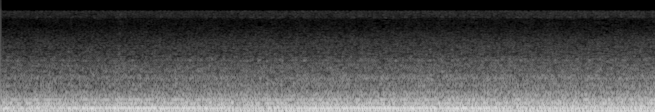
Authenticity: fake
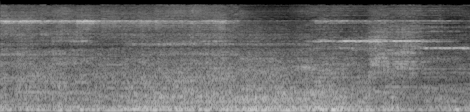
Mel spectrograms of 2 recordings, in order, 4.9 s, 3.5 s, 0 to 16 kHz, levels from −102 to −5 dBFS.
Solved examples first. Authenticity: fake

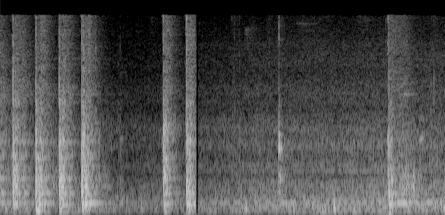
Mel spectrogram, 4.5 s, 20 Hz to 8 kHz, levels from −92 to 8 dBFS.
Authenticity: real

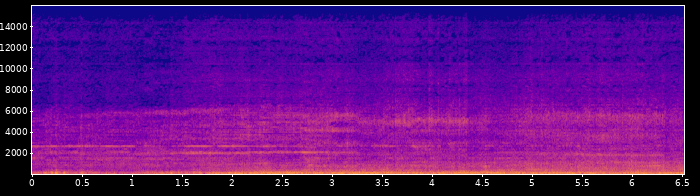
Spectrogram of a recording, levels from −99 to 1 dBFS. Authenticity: fake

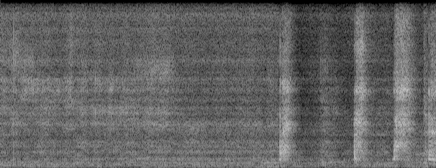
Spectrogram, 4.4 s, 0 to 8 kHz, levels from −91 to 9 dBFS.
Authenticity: fake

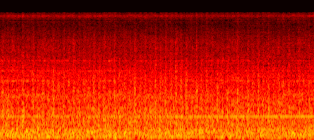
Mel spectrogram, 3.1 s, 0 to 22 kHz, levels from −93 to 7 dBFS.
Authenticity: fake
